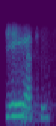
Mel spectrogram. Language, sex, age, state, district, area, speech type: Bengali, female, 30-45, West Bengal, Purulia, urban, conversation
